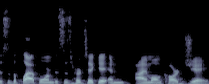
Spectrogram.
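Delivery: plain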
